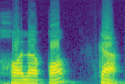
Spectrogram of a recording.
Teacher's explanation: پہلا قاف موٹا پڑھا جائے گا اور دوسرا کاف باریک پڑھا جائے گا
